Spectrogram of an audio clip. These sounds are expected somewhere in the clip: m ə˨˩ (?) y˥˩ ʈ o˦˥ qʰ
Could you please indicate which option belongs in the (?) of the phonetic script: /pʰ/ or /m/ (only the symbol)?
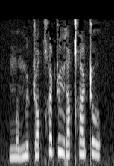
m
